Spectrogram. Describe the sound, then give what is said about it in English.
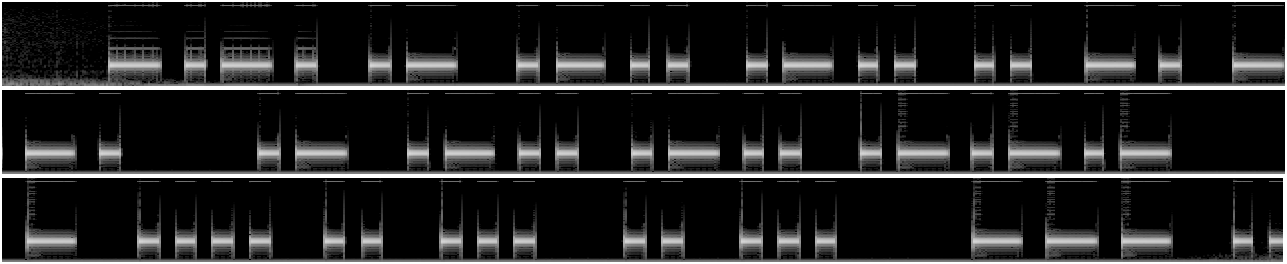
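A single high-pitched Morse code tone beeps out quick dots and dashes in steady bursts with short pauses between groups, clear and prominent with no voices. It is the last message the French Navy sent in Morse code, reading approximately "Calling all, this is our last cry before our eternal silence." “What you're hearing in the background is the last message that the French Navy sent in Morse code, and it reads approximately, "Calling all, this is our last cry before our eternal silence."”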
